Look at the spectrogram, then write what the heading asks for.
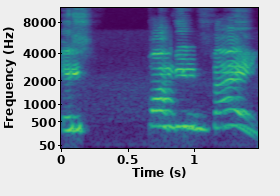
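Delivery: high yell in character. Voicing a character who reaches into a cell and finds an illusion: yelling in character. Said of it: "I'm gonna yell out".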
